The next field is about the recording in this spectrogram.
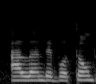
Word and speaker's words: Alain de Botton: Você falou que você também leu, mas a gente acabou não trocando opiniões que é o do Alain de Botton, provavelmente eu falei errado o nome dele, que é a arte de é. – viajar. Não, é assim mesmo.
